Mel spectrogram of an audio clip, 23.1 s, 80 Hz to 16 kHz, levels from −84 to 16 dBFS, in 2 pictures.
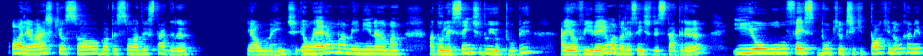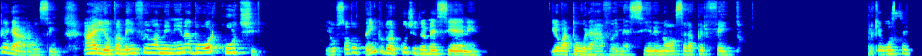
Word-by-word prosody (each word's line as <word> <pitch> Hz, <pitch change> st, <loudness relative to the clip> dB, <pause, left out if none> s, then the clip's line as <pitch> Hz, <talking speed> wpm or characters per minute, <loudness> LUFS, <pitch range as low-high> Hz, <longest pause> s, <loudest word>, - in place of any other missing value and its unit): Olha, 230 Hz, -2 st, +4 dB
eu 205 Hz, -, +3 dB
acho 235 Hz, +2 st, 0 dB
que 235 Hz, -, -7 dB
eu 225 Hz, -, -3 dB
sou 220 Hz, -1 st, -1 dB
uma 220 Hz, -1 st, -4 dB
pessoa 215 Hz, -1 st, -3 dB
do 210 Hz, -, -5 dB
Instagram. 205 Hz, -4 st, -4 dB, 0.7 s
Realmente 180 Hz, 0 st, -4 dB
eu 205 Hz, 0 st, +1 dB
era 215 Hz, +5 st, +5 dB
uma 260 Hz, -2 st, -2 dB
menina, 215 Hz, -2 st, -1 dB
uma 200 Hz, -1 st, -2 dB, 0.3 s
adolescente 205 Hz, +5 st, +1 dB
do 230 Hz, -1 st, -5 dB
YouTube. 200 Hz, +7 st, -3 dB, 0.3 s
Aí 195 Hz, 0 st, +4 dB
eu 190 Hz, 0 st, +6 dB
virei 195 Hz, +2 st, +2 dB
uma 245 Hz, -1 st, +4 dB
adolescente 210 Hz, -3 st, -2 dB
do 185 Hz, -, -8 dB
Instagram 185 Hz, +5 st, -2 dB, 0.3 s
e 235 Hz, +1 st, +1 dB
o 245 Hz, 0 st, +6 dB
Facebook 240 Hz, -1 st, +1 dB
e -, -, +1 dB
o 220 Hz, -, -4 dB
TikTok 230 Hz, +1 st, -4 dB
nunca 250 Hz, +3 st, -4 dB
me 265 Hz, 0 st, -1 dB
pegaram, 165 Hz, -, +1 dB
assim. 150 Hz, 0 st, -3 dB, 0.3 s
Ah, 235 Hz, +2 st, +8 dB
e 230 Hz, -4 st, +4 dB
eu 200 Hz, 0 st, +6 dB
também 220 Hz, 0 st, +2 dB
fui 245 Hz, +3 st, -5 dB
uma 255 Hz, -1 st, 0 dB
menina 245 Hz, +3 st, 0 dB
do 255 Hz, 0 st, -2 dB
Orkut. 260 Hz, -1 st, +3 dB, 0.8 s
Eu 165 Hz, -, -9 dB
só 170 Hz, +8 st, -3 dB
dou 270 Hz, +1 st, -2 dB
tempo 320 Hz, +5 st, -1 dB
do 245 Hz, -, +4 dB
Orkut 245 Hz, +3 st, -1 dB
e -, -, -5 dB
do 210 Hz, -2 st, -1 dB
MSN. 180 Hz, -5 st, +3 dB, 0.9 s
Eu 185 Hz, 0 st, 0 dB
adorava 170 Hz, -2 st, -3 dB
o -, -, -12 dB
MSN, 170 Hz, +2 st, 0 dB
nossa 180 Hz, +1 st, 0 dB
era 175 Hz, -, -3 dB
perfeito. 175 Hz, -2 st, -8 dB, 1.5 s
Porque 195 Hz, -, -5 dB
você 200 Hz, +2 st, -3 dB
215 Hz, 165 wpm, -23 LUFS, 185-240 Hz, 1.5 s, Ah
